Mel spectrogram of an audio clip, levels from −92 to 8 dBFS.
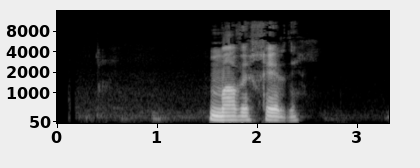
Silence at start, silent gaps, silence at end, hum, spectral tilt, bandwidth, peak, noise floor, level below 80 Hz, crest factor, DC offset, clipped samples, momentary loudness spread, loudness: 1.55 s; none; 0.9 s; none; -7 dB/octave; 11 kHz; 0 dBFS; -75 dBFS; -62 dBFS; 22 dB; under 0.1%; under 0.1%; 14 LU; -18 LUFS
